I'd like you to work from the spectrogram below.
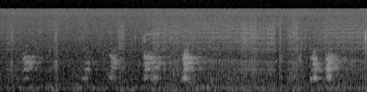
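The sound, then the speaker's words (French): Dogs bark in scattered short bursts, a few yaps clustered together then a pause, fairly quiet over a steady low background rumble. “on peut écouter une autre chanson de, de … en attendant que les chiens euh, aient fini leur petit moment”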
